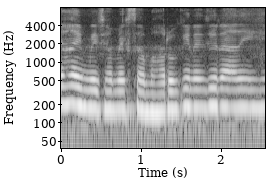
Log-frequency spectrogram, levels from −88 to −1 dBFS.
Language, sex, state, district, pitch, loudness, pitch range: Hindi, female, Bihar, Jahanabad, 175 Hz, -14 LUFS, 165-180 Hz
